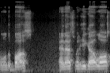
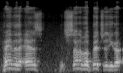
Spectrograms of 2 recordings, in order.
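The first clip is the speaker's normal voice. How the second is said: lightly voiced grumbling wrestler, raised pitch; higher, mock griping voice; Nikolai; 9 semitones higher than usual. Quoting the wrestler on his belt, lightly acted grumble. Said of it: "in fact, he said".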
